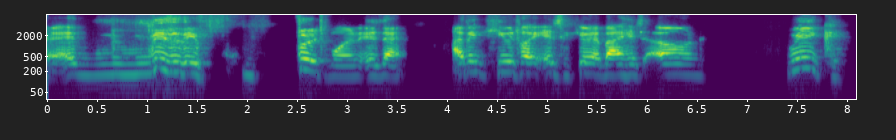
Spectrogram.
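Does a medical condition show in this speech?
Yes: cerebral palsy; cerebral palsy since birth.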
